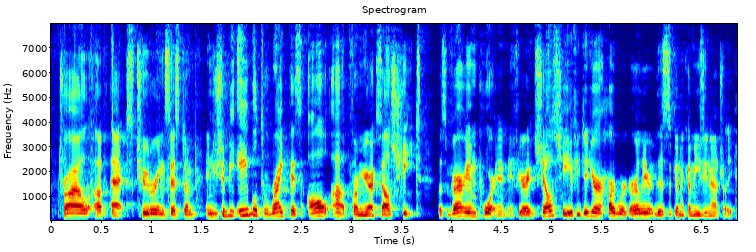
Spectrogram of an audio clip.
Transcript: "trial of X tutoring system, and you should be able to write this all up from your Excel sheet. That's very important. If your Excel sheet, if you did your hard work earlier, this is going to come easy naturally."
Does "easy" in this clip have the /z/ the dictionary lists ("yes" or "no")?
yes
